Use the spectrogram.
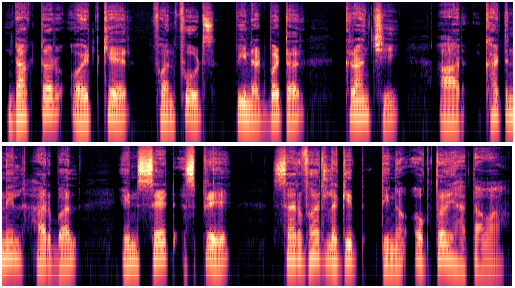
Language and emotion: Santali, neutral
